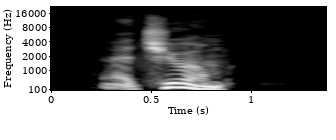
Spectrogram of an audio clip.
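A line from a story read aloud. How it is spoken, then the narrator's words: Barely forced out. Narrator (Russian): еле выдавил из себя доктор Дорей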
